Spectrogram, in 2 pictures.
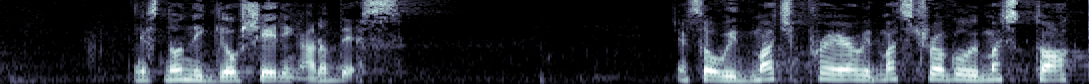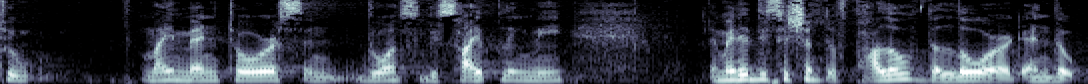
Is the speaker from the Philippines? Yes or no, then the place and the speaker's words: yes; Philippines; As a Filipino, you don't know what it means, dearly beloved.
